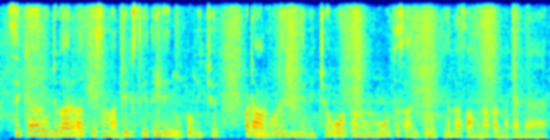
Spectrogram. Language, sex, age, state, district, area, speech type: Punjabi, female, 18-30, Punjab, Pathankot, rural, spontaneous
